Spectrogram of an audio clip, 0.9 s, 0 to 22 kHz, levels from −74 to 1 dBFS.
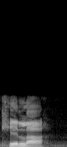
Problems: constant background noise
